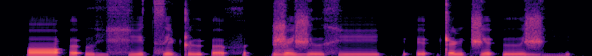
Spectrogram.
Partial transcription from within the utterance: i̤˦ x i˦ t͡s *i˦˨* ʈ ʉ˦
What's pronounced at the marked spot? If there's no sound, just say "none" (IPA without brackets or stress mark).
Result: i˦˨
